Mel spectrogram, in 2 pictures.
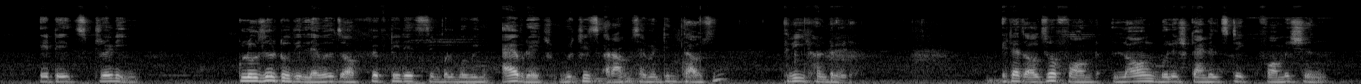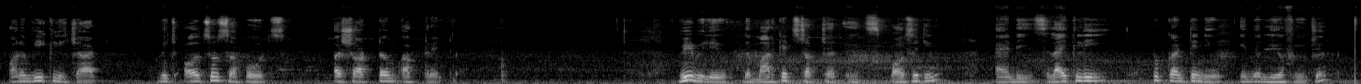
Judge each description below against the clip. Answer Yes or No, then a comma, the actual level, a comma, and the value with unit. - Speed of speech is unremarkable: No, slow, 115 wpm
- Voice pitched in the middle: No, low, 115 Hz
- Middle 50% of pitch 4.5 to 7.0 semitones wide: Yes, wide, 5.6 semitones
